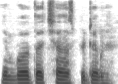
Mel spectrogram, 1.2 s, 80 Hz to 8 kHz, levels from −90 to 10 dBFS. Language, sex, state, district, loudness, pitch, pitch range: Hindi, male, Jharkhand, Jamtara, -19 LUFS, 125 Hz, 120-125 Hz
